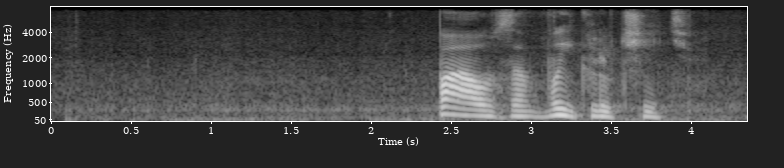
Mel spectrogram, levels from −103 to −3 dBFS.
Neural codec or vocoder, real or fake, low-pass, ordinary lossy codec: vocoder, 22.05 kHz, 80 mel bands, WaveNeXt; fake; 7.2 kHz; none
